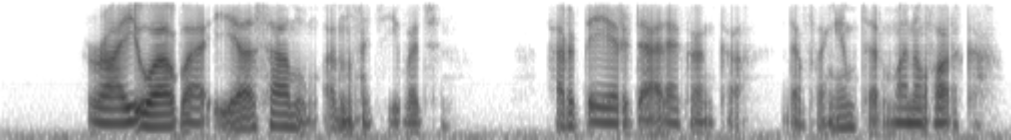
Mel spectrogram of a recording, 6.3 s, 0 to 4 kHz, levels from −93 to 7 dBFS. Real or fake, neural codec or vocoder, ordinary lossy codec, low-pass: fake; autoencoder, 22.05 kHz, a latent of 192 numbers a frame, VITS, trained on many speakers; none; 3.6 kHz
